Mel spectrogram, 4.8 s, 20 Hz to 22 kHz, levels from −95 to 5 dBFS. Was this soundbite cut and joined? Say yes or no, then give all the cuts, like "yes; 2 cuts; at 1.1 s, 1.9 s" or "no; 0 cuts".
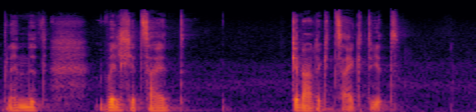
no; 0 cuts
